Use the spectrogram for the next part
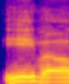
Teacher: Kemudian dihentikan disebut bacaan mad arif disukun. Cara bacanya hi ini kita tambah panjangnya jadi 6 harokat. Kemudian huruf terakhir, huruf mim ini kita sukunkan.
